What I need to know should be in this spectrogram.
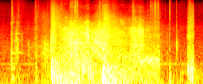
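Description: A heavy thud sounds as a body lands after a jump.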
